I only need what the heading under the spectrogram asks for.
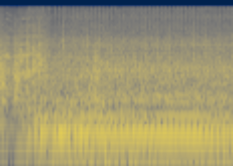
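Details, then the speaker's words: Volkswagen GTI with GDI engine started up: catches and settles into a loud, clattery idle over a steady low drone; suspected carbon buildup causing poor lubrication and rattling, not confirmed. "you can easily hear the noise it's making the gdi engines have a tendency of carboning up and you get a lot of engine noise as the carbon builds up things aren't lubricated right you hear rattling"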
